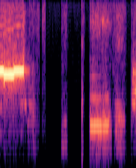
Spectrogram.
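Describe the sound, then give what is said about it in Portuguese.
Telephone dialing tones while calling a colleague: a short steady electronic beep, a pause, a sharp click, then a few more brief tones with gaps between them. “Oh, dá um toque pro Guilherme.”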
